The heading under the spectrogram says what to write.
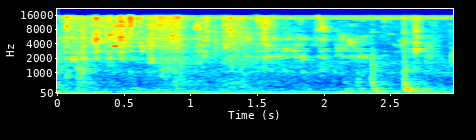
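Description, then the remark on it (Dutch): A little cold water trickles and splashes steadily into a cup, a continuous liquid pour with a few brighter drips near the end, no one speaking. “Ik doe eerst een beetje koud water erin.”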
